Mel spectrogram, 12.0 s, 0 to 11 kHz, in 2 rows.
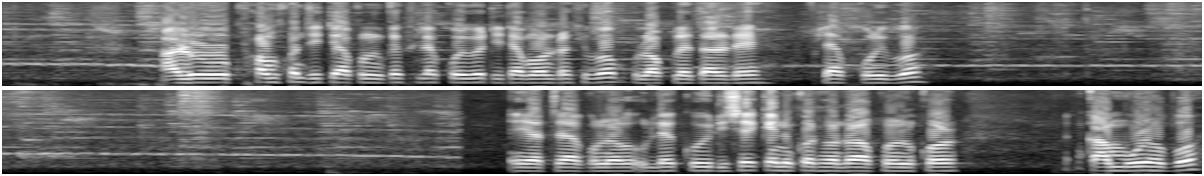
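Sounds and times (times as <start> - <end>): steady whistle-like tone: 0.0 - 1.6, 2.6 - 8.3
faint background hiss: 0.0 - 12.0.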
